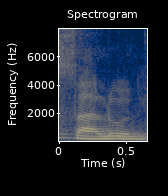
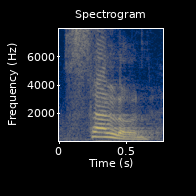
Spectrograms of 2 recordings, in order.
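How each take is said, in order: First: The second syllable has a long 'oo' vowel. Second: The second syllable has a short 'o' vowel. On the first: The speaker calls it wrong. "it is not saloon" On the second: The speaker calls it right. "it is salon"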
